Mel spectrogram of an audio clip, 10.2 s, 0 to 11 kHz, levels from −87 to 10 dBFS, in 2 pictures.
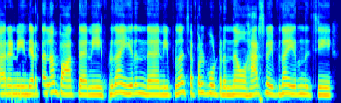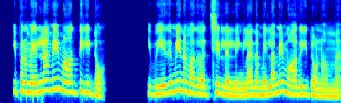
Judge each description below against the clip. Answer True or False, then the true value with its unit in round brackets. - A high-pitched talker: True (215 Hz)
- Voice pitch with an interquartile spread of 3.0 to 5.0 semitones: True (3.7 semitones)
